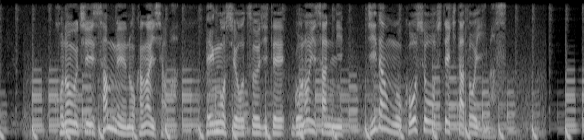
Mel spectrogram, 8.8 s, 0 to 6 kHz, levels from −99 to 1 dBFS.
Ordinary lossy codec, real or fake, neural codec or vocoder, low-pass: none; real; none; 5.4 kHz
